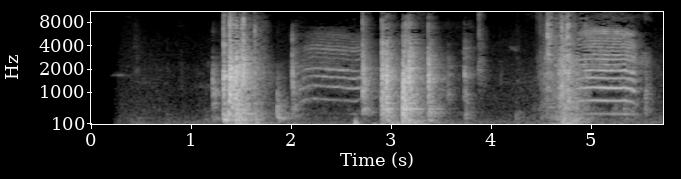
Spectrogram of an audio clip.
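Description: Russian Blue cat meowing twice, each meow long and drawn out, as a hungry cat asking to be fed. Loud clatters of a door being unbolted and opened come before and between the meows, the loudest just over a second in.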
